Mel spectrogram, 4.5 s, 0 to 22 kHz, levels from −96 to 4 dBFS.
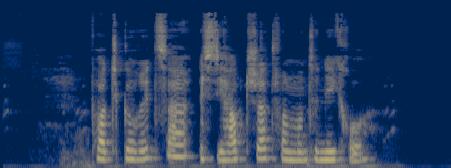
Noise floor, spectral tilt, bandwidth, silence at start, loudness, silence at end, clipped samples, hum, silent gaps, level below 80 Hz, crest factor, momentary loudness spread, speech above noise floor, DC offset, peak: -81 dBFS; -4 dB/octave; 16 kHz; 0.9 s; -29 LUFS; 0.75 s; under 0.1%; none; none; -60 dBFS; 22 dB; 9 LU; 52 dB; under 0.1%; -10 dBFS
